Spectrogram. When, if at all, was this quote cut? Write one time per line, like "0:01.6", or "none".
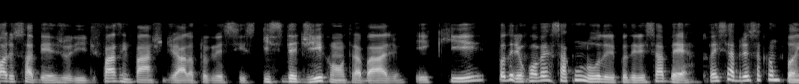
none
